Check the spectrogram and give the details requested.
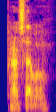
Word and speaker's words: paracetamol: You keep pronouncing stuff wrong. You've just said paracetamol is paracetamol. Steve, what's the definitive on this, please? Paracetamol. Thank you, Steve. You've answered that correctly.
